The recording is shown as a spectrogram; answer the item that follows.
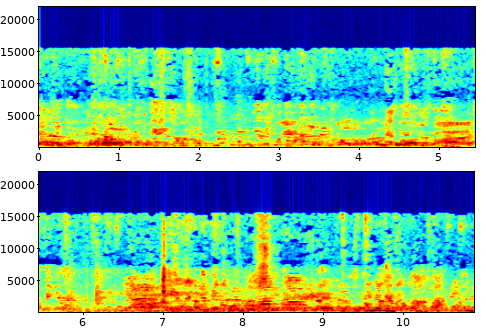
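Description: Many people talking at once: indistinct, overlapping chatter of a crowd of visitors, with no single voice standing out.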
